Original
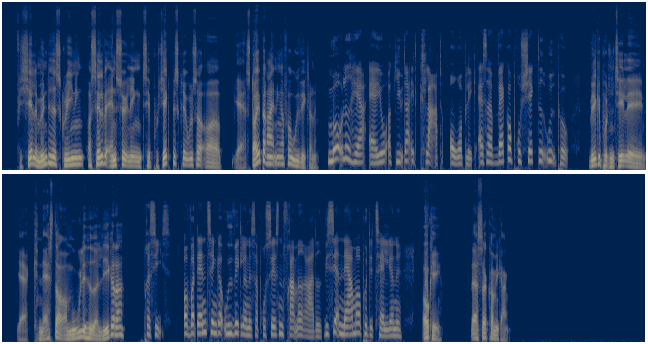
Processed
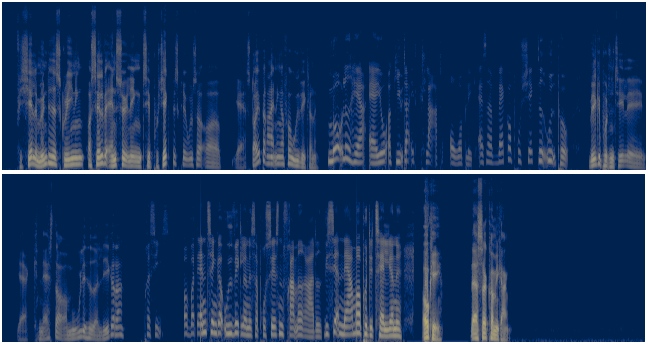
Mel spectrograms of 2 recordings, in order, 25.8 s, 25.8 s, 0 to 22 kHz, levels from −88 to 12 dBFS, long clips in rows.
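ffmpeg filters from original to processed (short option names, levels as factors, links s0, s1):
-af "asetnsamples=n=441:p=0,asendcmd='3.27 volume volume -15.5dB;5.37 volume volume -8dB;8.08 volume volume -18.5dB;10.72 volume volume -6dB;12.27 volume volume -15dB;16.84 volume volume -2.5dB;19.96 volume volume 7dB',volume=0.596"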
